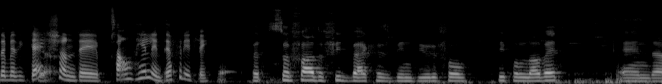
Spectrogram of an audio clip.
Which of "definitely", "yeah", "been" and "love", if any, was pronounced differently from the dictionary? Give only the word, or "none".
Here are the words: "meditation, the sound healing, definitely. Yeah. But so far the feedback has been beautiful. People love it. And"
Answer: none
